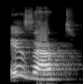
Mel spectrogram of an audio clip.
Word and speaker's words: exato: Então, eu vou te dar o exemplo de algumas palavras que são escritas com X, mas são faladas com Z. É o caso de exagero, exato e exemplo. São 3 palavras que são escritas com X, mas são faladas, pronunciadas com o som de Z. E temos também o caso do S.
